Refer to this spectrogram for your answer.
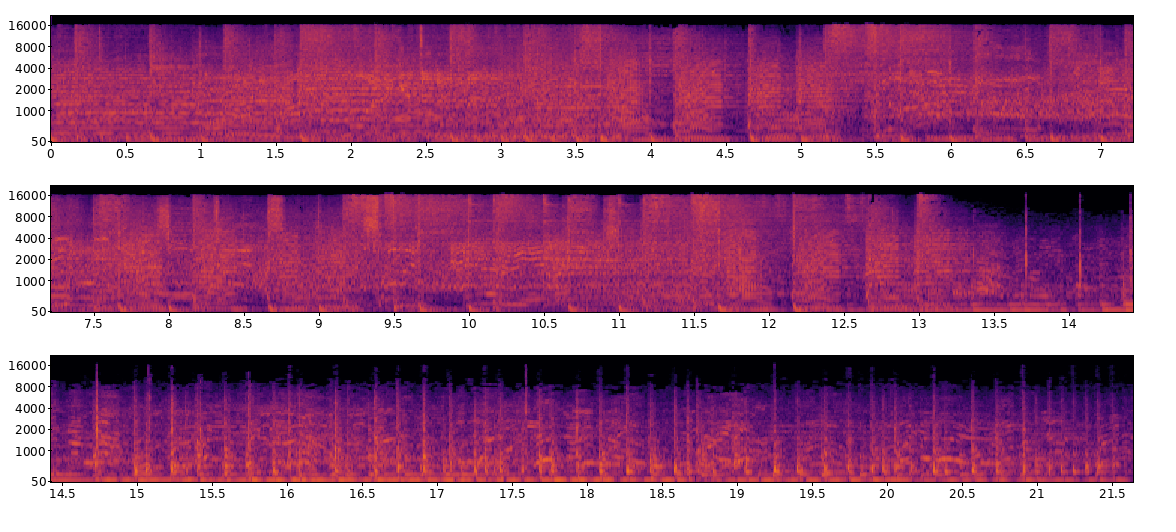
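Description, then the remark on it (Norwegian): A loud crowd of fans in Ivorian jerseys with flags sings and chants over steady, driving drumbeats as the Ivory Coast team bus arrives at its hotel in Dallas. Around the midpoint the sound turns duller and more muffled while the rhythmic pounding and singing carry on. “Det var lyden av bussen til Elfemennkysten som ankom hotellet sitt her I Dallas til et oppmøte jeg knapt kan huske å ha sett maken til, I hvert fall til bussankomst på hotell, gutter.”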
